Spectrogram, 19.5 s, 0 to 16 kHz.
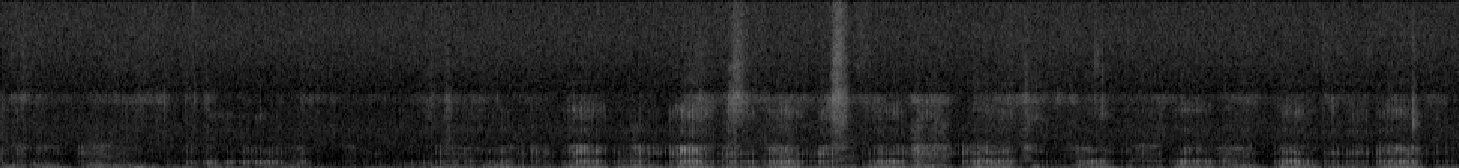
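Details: A pet cat purrs continuously, a deep rumbling throb that swells and fades in regular pulses, roughly 45 per minute, close and quiet indoors.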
